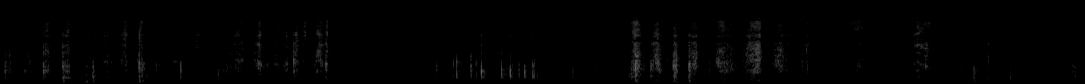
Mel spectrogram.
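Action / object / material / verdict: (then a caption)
scrape / cardboard tea box / cardboard / none. A rectangular printed cardboard tea box, hollow with tea bags inside, is held and scratched with long fingernails. Quiet, bright, dry scratching comes in quick bursts and longer rasping strokes, with brief pauses between passages.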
